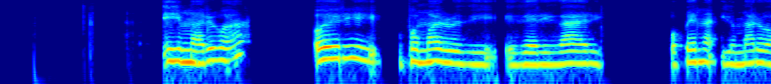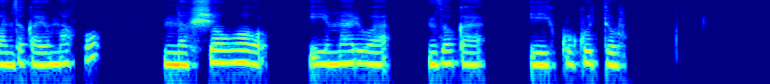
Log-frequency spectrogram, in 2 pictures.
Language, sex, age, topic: Oshiwambo, female, 18-24, finance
